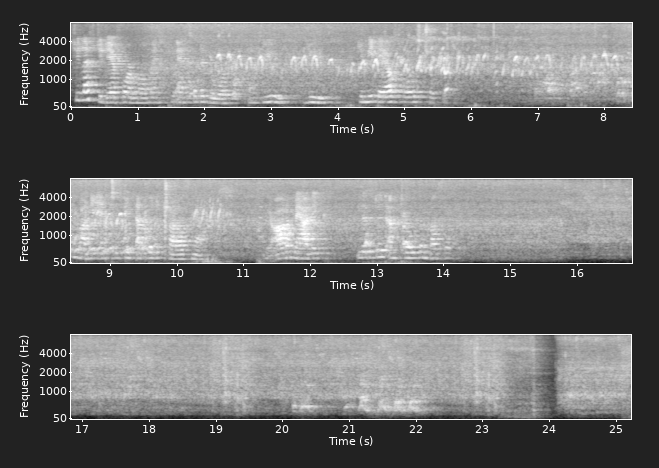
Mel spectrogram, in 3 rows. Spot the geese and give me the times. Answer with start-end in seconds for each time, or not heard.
2.0-11.3.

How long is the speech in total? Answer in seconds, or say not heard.
12 s.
